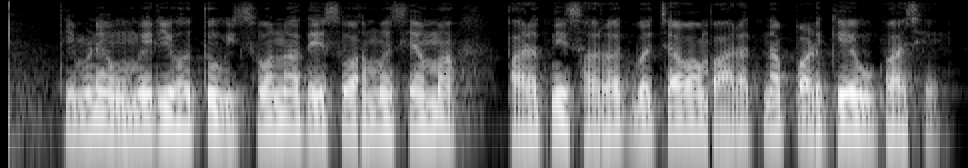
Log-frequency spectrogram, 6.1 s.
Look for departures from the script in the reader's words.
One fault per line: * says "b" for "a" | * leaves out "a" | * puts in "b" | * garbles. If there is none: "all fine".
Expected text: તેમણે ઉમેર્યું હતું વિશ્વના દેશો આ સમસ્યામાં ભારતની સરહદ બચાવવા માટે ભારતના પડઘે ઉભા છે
* leaves out "આ"
* leaves out "માટે"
